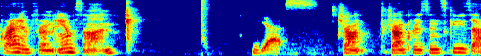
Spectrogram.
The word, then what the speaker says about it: Krasinski: John Krasinski, is that how you say his name? John Krasinski, yep.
